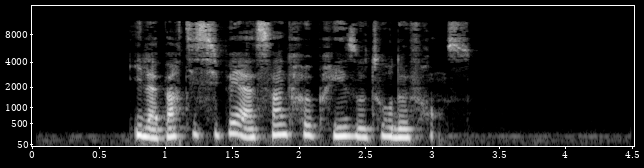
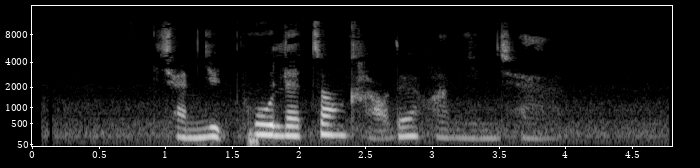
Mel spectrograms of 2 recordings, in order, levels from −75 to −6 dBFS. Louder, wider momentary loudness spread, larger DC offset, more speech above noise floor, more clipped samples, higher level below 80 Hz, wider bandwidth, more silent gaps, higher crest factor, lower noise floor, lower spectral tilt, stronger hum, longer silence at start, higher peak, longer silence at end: first, -18 LUFS vs -26 LUFS; second, 11 LU vs 20 LU; neither; first, 39 dB vs 23 dB; neither; about the same, -58 dBFS vs -58 dBFS; about the same, 11.5 kHz vs 11.5 kHz; neither; about the same, 16 dB vs 20 dB; first, -57 dBFS vs -49 dBFS; about the same, -4.5 dB/octave vs -5.5 dB/octave; neither; first, 0.8 s vs 0.1 s; first, -4 dBFS vs -8 dBFS; first, 1.25 s vs 0.1 s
